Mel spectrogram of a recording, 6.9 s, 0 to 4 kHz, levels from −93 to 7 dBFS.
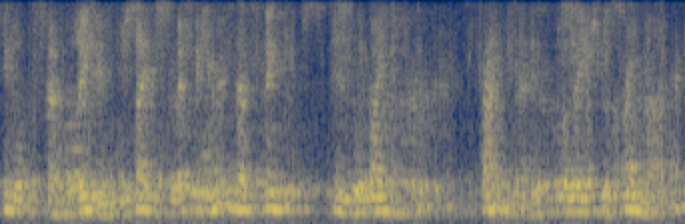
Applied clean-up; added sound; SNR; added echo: neural separator model SepFormer DNS4.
